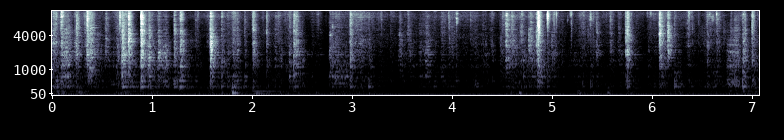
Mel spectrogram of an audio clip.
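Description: DeepCool PF350 power supply's cable bundle and plastic connectors being pushed through the openings of a PC case: irregular rustling, scraping and clicking as the cables rub and knock against the case edges. The sound is busiest in the first couple of seconds.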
